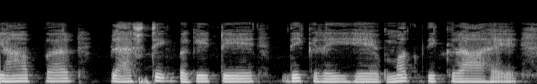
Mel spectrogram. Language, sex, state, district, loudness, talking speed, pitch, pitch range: Hindi, female, Karnataka, Bangalore, -16 LUFS, 135 wpm, 135 Hz, 130-145 Hz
